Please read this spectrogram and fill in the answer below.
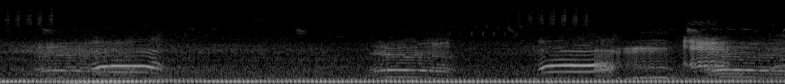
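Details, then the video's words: Sheep, ewes with lambs, grazing a field in the Hampshire countryside: several quavering bleats spaced a few seconds apart, some higher-pitched, over a constant low-frequency hum. "4K Sheep Field - One Hour Sound and Video"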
